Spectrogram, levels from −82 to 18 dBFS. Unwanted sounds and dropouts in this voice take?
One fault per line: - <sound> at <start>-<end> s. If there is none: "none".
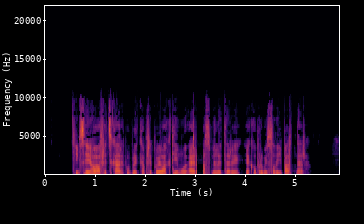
- dropout at 3.0-3.2 s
